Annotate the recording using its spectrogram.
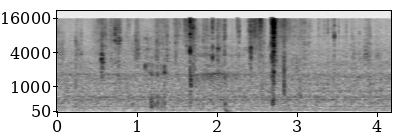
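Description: A cardboard vape-kit box being worked and torn open by hand: faint scraping and rustling of card with a few small sharp clicks.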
